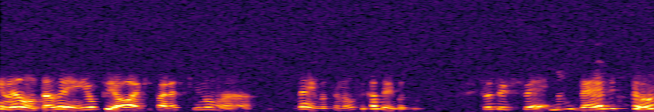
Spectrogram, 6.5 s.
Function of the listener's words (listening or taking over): listening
